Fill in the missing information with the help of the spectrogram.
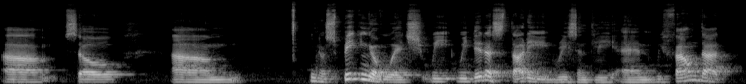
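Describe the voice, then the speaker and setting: A man's voice: medium pitch, fairly bright tone. A man moderating an interview, asking loose, friendly questions with many "you know" fillers.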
